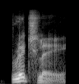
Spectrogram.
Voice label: "richly", British

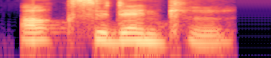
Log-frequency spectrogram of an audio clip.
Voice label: "occidental", Indian

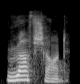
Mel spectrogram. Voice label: "roughshod", Indian

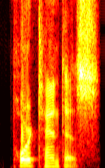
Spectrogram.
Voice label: "portentous", American

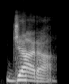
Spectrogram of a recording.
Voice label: "jarrah", Indian

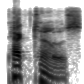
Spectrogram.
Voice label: "pectose", American

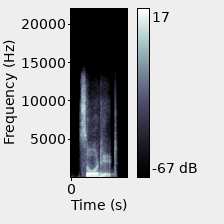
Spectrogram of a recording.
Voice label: "sordid", Indian

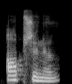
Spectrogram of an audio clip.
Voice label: "optional", Indian

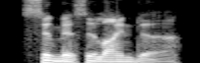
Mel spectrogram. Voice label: "Semicylinder", British

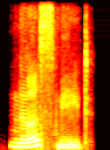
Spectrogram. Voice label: "nursemaid", Indian

